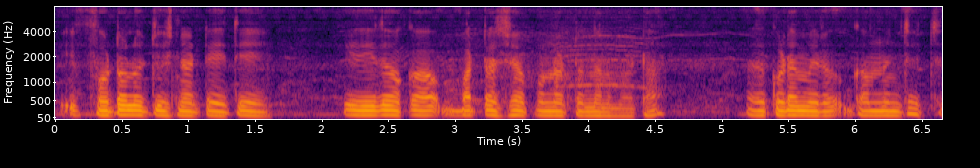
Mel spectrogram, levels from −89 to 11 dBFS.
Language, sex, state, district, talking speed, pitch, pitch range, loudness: Telugu, male, Andhra Pradesh, Sri Satya Sai, 115 wpm, 115 Hz, 110-120 Hz, -17 LUFS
